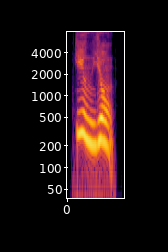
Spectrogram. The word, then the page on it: 应用: yìng yòng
